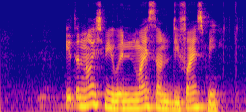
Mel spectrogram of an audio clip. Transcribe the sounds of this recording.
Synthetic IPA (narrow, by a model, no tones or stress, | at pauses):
itənɔjsmiwɛ̃nmajsãndifãjnsmi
